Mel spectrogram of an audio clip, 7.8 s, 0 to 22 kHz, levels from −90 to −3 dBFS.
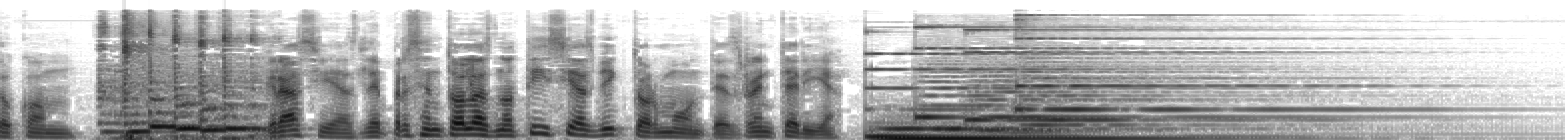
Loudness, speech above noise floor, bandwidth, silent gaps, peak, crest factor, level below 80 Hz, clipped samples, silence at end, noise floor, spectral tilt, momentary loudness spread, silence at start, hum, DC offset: -17 LUFS; 40 dB; 16.5 kHz; none; 0 dBFS; 18 dB; -24 dBFS; under 0.1%; 1.05 s; -56 dBFS; -5 dB/octave; 16 LU; 0 s; none; under 0.1%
